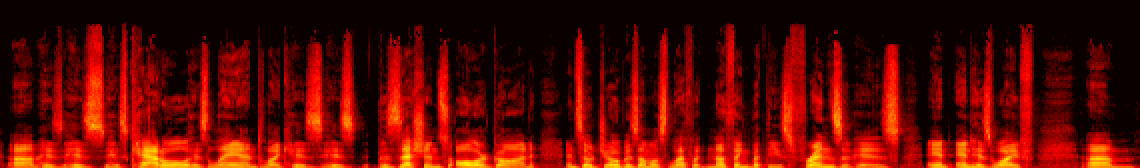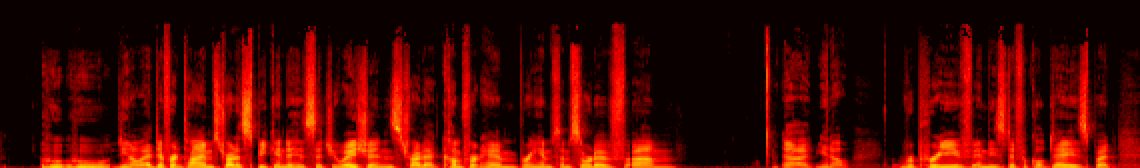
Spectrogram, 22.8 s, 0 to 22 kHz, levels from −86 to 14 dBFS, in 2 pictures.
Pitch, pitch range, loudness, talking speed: 105 Hz, 100-120 Hz, -24 LUFS, 170 wpm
